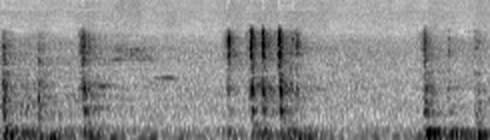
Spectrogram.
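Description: Computer keyboard being typed on, quiet close key clicks in short uneven bursts with small pauses between.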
